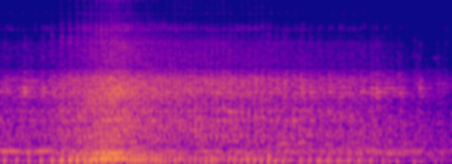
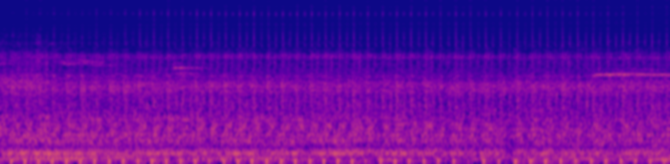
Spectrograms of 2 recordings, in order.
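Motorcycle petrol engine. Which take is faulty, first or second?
second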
